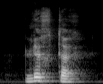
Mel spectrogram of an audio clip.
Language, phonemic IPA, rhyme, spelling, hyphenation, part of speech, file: Dutch, /ˈlʏx.tər/, -ʏxtər, luchter, luch‧ter, noun, Nl-luchter.ogg
- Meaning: chandelier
